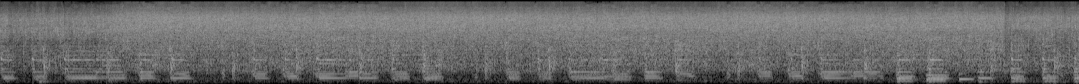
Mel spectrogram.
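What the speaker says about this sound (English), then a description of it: "This is sizzling pretty hard." Chicken thighs fry in a hot pan with a loud, continuous, close sizzle and crackle that stays steady throughout, with no talk.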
